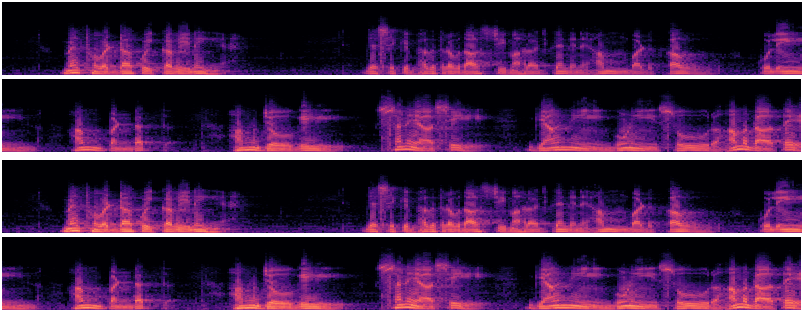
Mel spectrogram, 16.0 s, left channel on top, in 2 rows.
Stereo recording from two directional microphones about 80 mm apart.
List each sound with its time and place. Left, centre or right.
0.6 s a man's voice: left
3.6 s a man's voice: left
